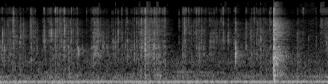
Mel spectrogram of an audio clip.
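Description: Plastic wrapping on a Coach outlet package crinkles and crushes under the hands in short close bursts, ending with one sharper snap.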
